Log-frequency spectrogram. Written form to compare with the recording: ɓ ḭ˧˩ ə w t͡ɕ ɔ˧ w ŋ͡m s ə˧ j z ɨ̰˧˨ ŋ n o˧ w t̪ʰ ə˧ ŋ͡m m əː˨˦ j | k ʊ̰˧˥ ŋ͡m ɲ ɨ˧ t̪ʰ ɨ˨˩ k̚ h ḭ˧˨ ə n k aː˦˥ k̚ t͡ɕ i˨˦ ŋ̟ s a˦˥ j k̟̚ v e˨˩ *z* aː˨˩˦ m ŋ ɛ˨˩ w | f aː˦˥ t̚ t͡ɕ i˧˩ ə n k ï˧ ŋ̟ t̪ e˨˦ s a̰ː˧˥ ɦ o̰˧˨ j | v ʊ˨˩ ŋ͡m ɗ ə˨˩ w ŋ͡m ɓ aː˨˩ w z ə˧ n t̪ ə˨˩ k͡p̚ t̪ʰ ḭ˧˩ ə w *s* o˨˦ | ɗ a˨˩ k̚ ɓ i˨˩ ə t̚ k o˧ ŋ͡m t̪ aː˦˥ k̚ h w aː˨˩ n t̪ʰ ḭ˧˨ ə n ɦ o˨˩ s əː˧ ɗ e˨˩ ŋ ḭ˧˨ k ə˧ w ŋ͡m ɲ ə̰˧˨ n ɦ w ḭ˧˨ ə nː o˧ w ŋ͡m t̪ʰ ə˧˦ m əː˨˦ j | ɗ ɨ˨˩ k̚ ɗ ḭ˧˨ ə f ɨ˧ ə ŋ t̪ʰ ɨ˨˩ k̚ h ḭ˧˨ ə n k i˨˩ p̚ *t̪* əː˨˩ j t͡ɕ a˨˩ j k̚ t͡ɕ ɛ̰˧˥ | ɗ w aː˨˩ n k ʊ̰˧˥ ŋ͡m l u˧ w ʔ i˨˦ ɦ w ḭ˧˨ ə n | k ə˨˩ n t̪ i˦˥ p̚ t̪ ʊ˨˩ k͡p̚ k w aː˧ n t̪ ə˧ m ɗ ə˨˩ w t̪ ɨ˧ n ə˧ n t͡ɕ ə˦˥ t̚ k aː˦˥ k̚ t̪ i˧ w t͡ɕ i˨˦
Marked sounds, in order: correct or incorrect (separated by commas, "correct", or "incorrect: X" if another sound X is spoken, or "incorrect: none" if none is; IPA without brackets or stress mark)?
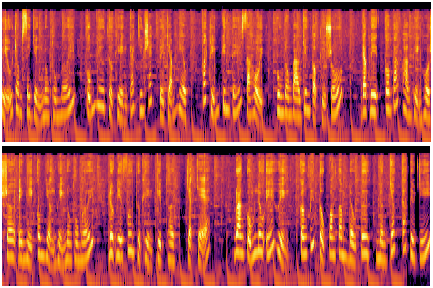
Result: correct, correct, incorrect: t̪ʰ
